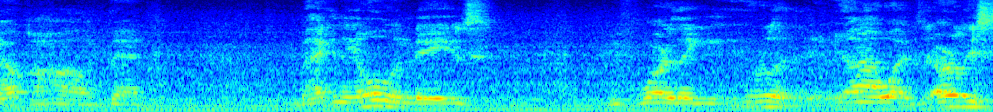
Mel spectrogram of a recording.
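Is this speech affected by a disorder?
Yes: cerebral palsy; from birth, muscle spasms and spasticity; cannabis for spasticity, sometimes uses wheelchair.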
